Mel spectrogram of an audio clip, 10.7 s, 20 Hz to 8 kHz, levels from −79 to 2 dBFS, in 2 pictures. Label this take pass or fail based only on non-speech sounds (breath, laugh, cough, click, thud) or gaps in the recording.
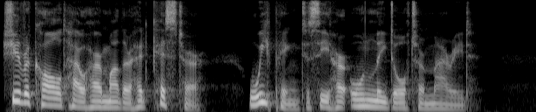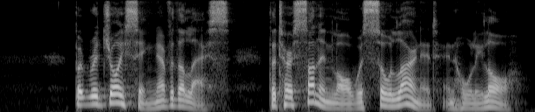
pass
